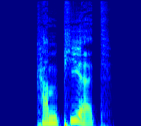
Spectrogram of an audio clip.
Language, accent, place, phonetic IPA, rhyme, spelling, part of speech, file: German, Germany, Berlin, [kamˈpiːɐ̯t], -iːɐ̯t, kampiert, verb, De-kampiert.ogg
- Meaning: 1. past participle of kampieren 2. inflection of kampieren: second-person plural present 3. inflection of kampieren: third-person singular present 4. inflection of kampieren: plural imperative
